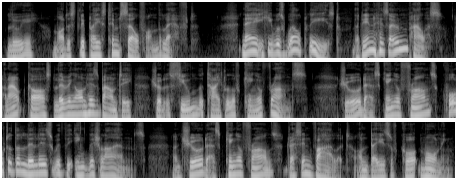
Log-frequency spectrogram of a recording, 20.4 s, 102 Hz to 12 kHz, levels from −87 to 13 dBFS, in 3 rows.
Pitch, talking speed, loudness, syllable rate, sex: 125 Hz, 165 wpm, -19 LUFS, 4.5 syllables/s, male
